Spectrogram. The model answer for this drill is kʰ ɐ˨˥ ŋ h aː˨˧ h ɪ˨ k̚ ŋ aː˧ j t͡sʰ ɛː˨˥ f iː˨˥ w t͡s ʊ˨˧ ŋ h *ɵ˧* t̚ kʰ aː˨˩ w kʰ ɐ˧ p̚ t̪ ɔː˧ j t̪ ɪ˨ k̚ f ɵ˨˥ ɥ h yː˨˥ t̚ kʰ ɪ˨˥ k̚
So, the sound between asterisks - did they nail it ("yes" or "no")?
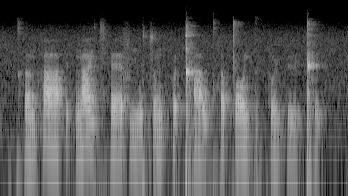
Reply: no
